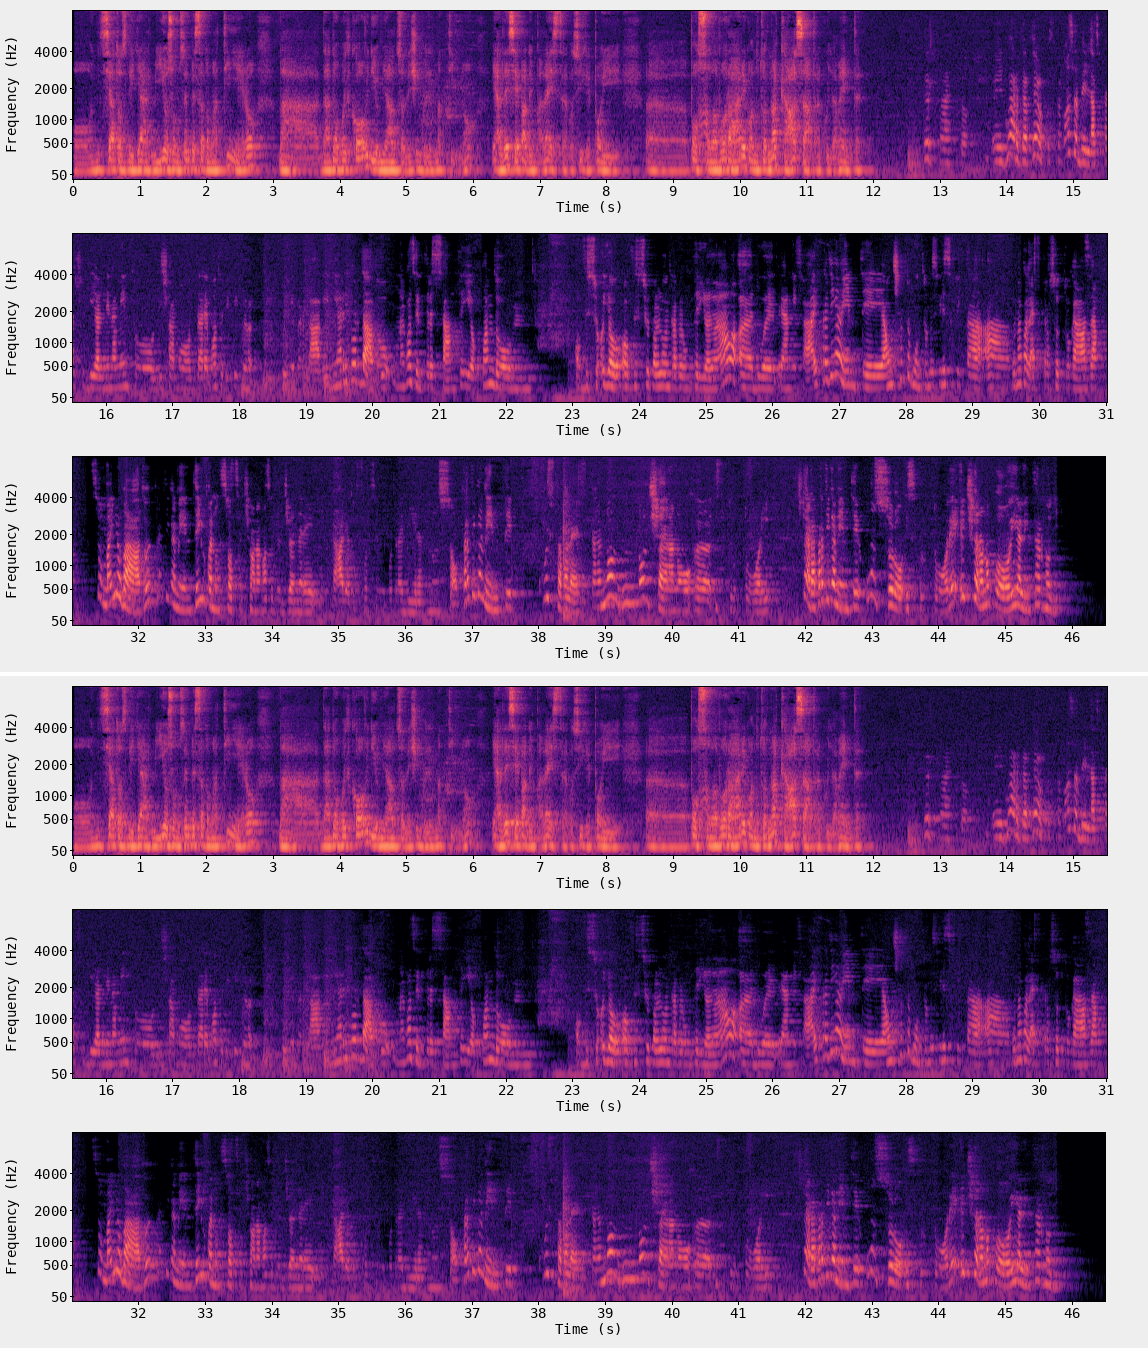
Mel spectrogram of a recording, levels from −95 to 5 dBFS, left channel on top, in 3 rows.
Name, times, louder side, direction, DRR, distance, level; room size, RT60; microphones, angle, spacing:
voice 1, 0.0-6.0 6.3-11.8 12.5-12.6 18.6-19.7 38.4-38.5, left 2 dB, 5° left, 0.8 m, -25 dB
voice 2, 9.4-10.0 12.8-13.4 13.8-14.5 14.9-15.4 15.6-17.7 18.0-22.4 23.0-28.7 28.9-30.9 31.4-34.6 34.9-35.2 35.6-37.6 38.1-40.6 40.9-41.5 41.9-45.8, left 4 dB, 85° left, 0.7 m, -32 dB
12.5 x 8.6 x 8.0 m
head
